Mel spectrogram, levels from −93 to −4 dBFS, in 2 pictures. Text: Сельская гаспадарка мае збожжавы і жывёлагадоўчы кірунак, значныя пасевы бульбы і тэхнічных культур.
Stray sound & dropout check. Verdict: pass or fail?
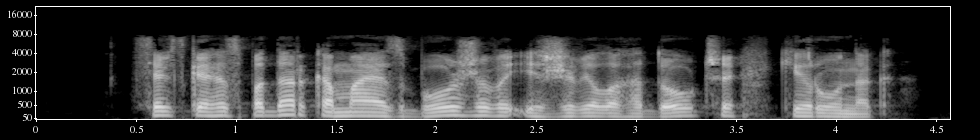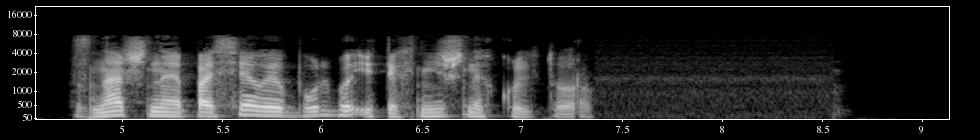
pass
